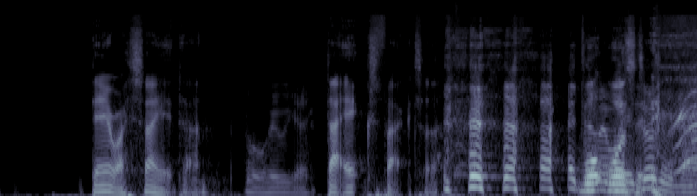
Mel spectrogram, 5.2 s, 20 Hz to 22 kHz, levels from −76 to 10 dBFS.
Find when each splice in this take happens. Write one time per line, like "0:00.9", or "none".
none

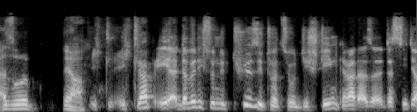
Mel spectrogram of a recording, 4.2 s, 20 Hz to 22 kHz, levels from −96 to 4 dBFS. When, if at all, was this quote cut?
none

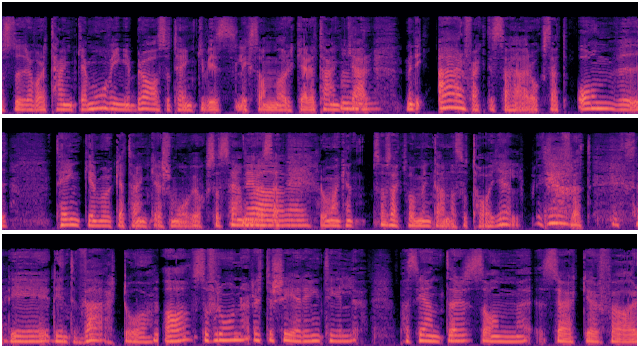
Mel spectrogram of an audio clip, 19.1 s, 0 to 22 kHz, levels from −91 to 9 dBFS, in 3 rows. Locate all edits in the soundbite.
0:09.5
0:14.3

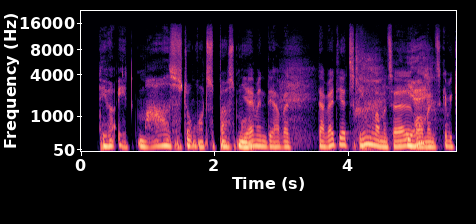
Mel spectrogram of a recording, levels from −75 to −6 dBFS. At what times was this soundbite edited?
none

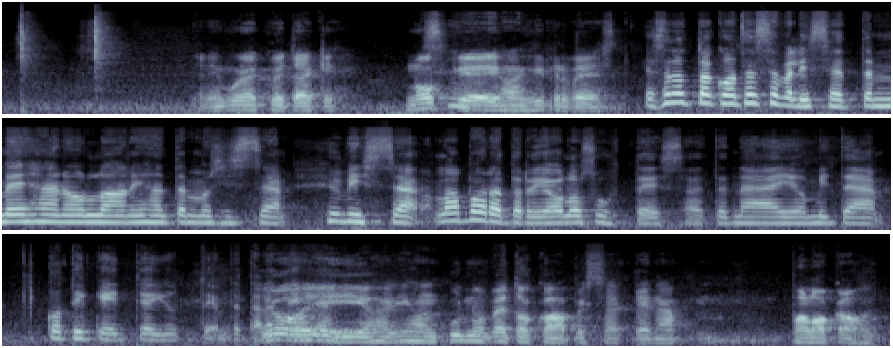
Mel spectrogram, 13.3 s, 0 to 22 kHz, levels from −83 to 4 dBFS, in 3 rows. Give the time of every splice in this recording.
none

